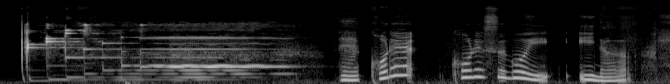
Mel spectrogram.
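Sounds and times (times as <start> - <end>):
electronic train chime from a phone app: 0.3 - 3.4
speech: 3.4 - 6.4.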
